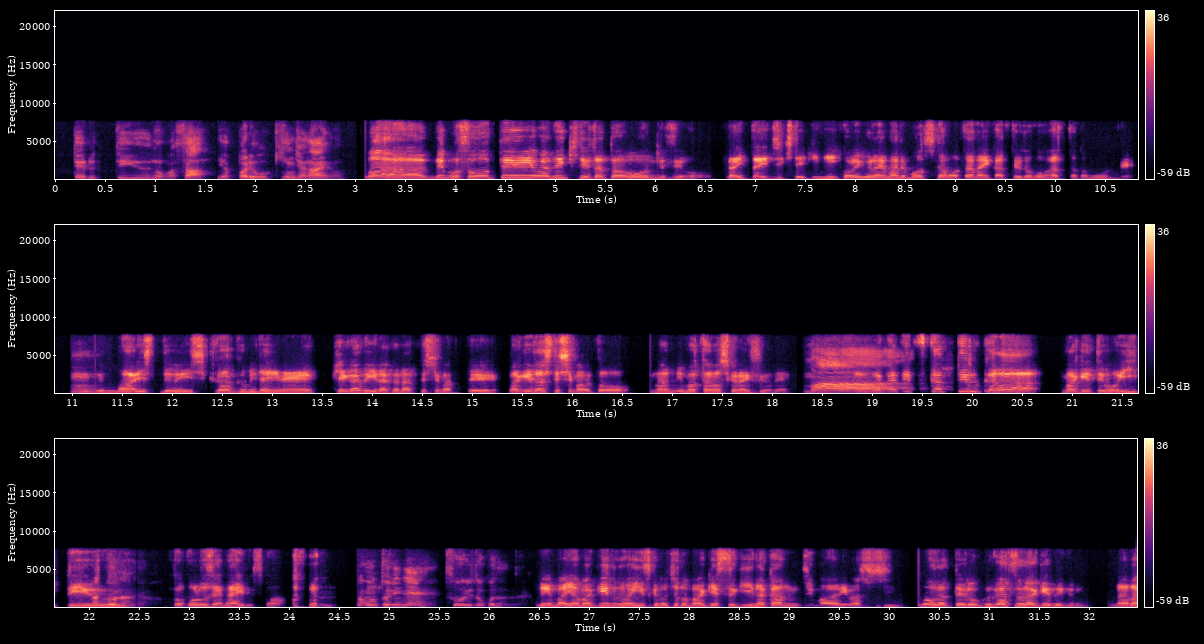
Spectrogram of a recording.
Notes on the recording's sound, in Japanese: 今回はリモートで音声が悪いです。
